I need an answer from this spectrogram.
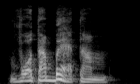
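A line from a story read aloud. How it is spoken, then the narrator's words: Barked loudly. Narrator (Russian): Гаркнул мужчина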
